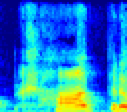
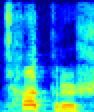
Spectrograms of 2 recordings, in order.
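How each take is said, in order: First: The word begins with a 'ksh' sound. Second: The word begins with a 'ch' sound. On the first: The speaker calls it wrong. "क्षात्र बोल लिया जाता है" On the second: The speaker calls it right. "छात्र शब्द है"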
